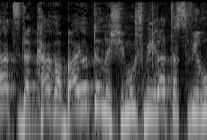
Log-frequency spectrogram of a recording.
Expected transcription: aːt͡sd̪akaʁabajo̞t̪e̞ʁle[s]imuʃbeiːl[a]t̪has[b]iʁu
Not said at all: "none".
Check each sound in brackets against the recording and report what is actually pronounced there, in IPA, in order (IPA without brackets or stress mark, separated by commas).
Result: ʃ, a, v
